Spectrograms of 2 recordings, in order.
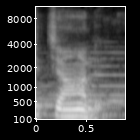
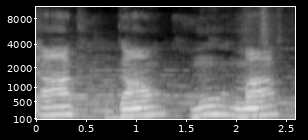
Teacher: अनुनासिक वह ध्वनि जिसका उच्चारण नाक और मुंह दोनों से किया जाता है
